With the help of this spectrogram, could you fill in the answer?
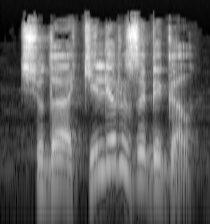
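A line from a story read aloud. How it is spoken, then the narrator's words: Laughing question. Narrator (Russian): смеясь спросила Никея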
